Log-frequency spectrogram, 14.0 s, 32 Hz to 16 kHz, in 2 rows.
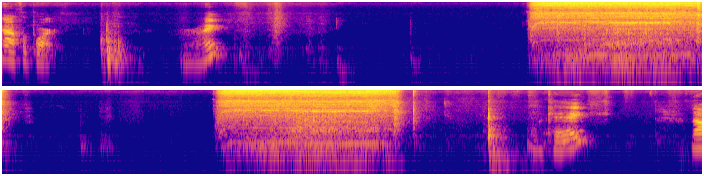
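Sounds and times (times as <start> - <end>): power drill boring into wood: 5.3 - 7.1, 9.2 - 11.1.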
